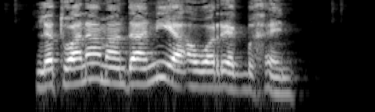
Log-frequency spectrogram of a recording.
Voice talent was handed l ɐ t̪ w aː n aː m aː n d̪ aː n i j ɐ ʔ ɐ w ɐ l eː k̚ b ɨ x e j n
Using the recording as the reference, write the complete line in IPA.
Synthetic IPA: l ɐ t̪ w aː n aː m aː n d̪ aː n i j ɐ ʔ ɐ w ɐ r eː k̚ b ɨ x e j n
